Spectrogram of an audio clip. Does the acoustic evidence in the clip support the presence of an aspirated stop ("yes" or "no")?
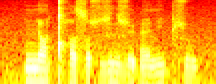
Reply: yes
